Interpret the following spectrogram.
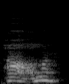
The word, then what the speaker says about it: palm: For palm, we'll just simply write P-A-M, because the L sound here is understood and rarely pronounced.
